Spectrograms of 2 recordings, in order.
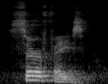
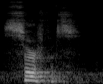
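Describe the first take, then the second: First: Both syllables are said with equal strength. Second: The second syllable is weak and reduced. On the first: The speaker calls it wrong. "saying each syllable has the same strength" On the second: The speaker calls it right. "the pronunciation that I would produce"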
